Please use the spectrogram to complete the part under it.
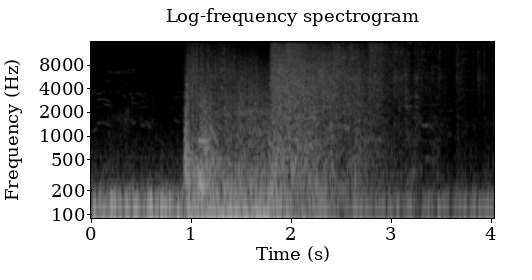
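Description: A bomb explodes with a deep roar.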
